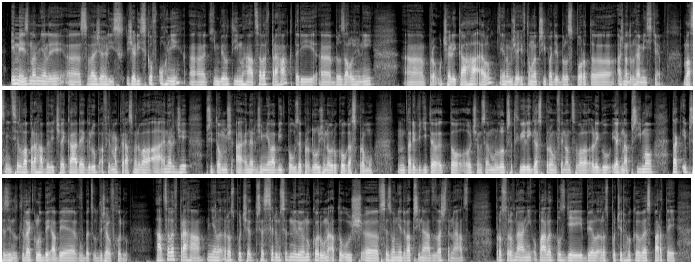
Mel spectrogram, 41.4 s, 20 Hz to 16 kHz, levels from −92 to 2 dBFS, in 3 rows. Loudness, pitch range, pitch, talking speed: -16 LUFS, 110-120 Hz, 115 Hz, 150 wpm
